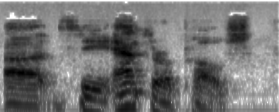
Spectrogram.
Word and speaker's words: theanthropos: Theanthropos, theanthropos. Now, that word is spelled T-H-E-A-N-T-H-R-O-P-O-S, theanthropos. T-H-E-A-N-T-H-R-O-P-O-S, theanthropos.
